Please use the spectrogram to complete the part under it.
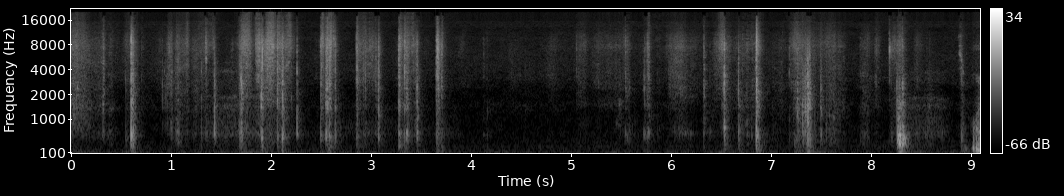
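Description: Tarot cards being shuffled and pulled, a series of crisp papery flicks and snaps in uneven bursts, close and fairly soft, with quiet pauses between them.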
